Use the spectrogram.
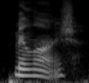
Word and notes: melange: American English

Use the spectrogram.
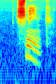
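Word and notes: smink: IPA: /ˈʃmiŋk/; Hungarian

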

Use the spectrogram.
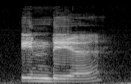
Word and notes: Inde: France (Paris); [ɛ̃nd]; /ɛ̃d/

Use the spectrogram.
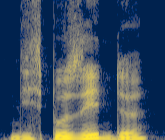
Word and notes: disposer: [dis.pɔ.ze]; /dis.po.ze/

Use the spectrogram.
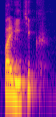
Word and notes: politician: /ˈpɒl.ɪ.tɪʃ.ən/; [ˈpɒl.ɪ.tɪʃ.ən]; /pɑl.ɪˈtɪʃ.ən/

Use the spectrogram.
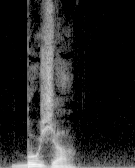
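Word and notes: mun: IPA: /mɵn/; Swedish

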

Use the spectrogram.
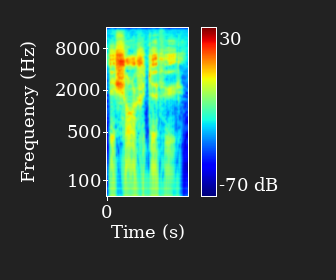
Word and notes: échanges de vues: France (Île-de-France); /e.ʃaʒ də vy/

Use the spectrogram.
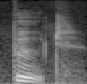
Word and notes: boot: /buːt/

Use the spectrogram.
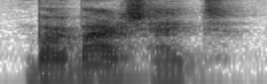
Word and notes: barbarie: /baʁ.ba.ʁi/

